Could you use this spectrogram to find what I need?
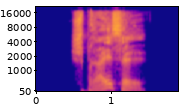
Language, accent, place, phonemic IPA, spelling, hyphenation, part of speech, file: German, Germany, Berlin, /ˈʃpʁaɪ̯səl/, Spreißel, Sprei‧ßel, noun, De-Spreißel.ogg
- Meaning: 1. splinter (a small sharp fragment of material, often wood) 2. kindling (small pieces of wood used to start a fire)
